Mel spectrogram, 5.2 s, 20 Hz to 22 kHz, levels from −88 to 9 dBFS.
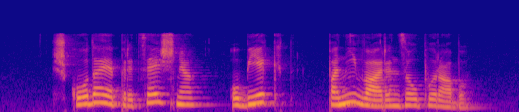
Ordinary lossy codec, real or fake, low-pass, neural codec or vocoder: none; real; 7.2 kHz; none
